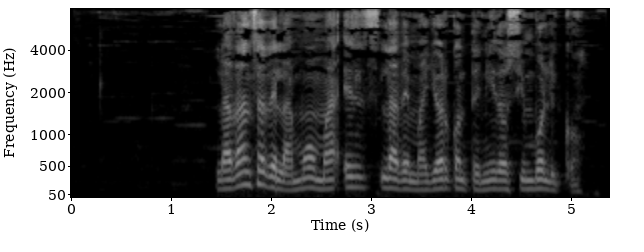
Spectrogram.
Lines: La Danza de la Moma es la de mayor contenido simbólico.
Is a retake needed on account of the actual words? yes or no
no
